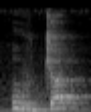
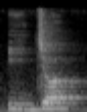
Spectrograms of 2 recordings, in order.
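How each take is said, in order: First: The word begins with an 'oo' vowel. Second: The word begins with an 'ee' vowel. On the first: This is the Ondo dialect form. "But in Ondo, it's being pronounced as Ujo" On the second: This is the standard Yoruba form. "church in Yoruba is um, mm, being pronounced as Ijo"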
